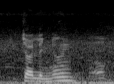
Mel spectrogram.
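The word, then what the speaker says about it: Chùa Linh Ứng: Chua Lin Un. Okay. Chua Lin Un is how you pronounce it, right? So, yeah, again, butchered the pronunciation.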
